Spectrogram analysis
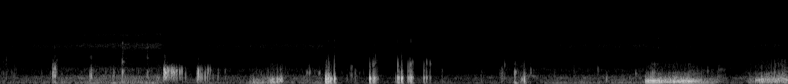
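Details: Gurgling, rumbling bowel sounds with short pops and longer growls as gas and fluid move through the gut; normal stomach growling (borborygmi).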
